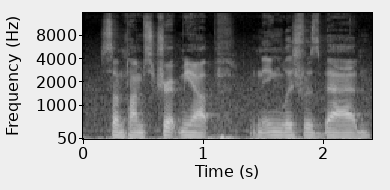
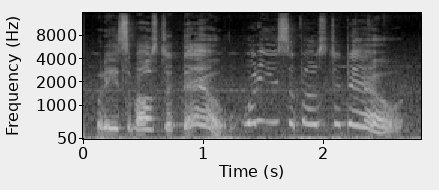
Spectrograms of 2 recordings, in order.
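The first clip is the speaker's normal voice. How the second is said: very high, squeaky mock plea; mock helplessness; 4 dB quieter than usual. Streamer commiserating over a chatter's misunderstanding, mock helplessness.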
